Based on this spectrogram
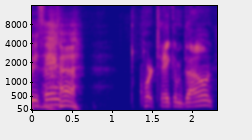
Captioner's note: laughs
